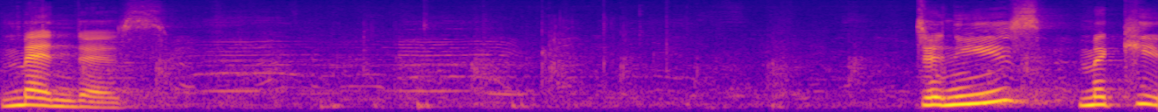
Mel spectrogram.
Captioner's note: audience applauding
